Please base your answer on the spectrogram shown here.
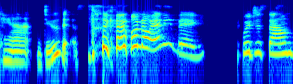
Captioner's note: laughter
